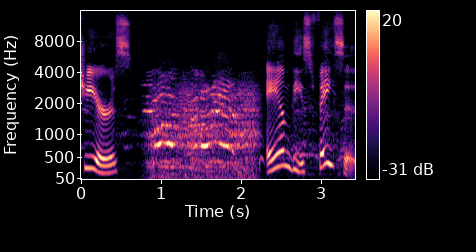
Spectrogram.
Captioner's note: baseball game on TV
